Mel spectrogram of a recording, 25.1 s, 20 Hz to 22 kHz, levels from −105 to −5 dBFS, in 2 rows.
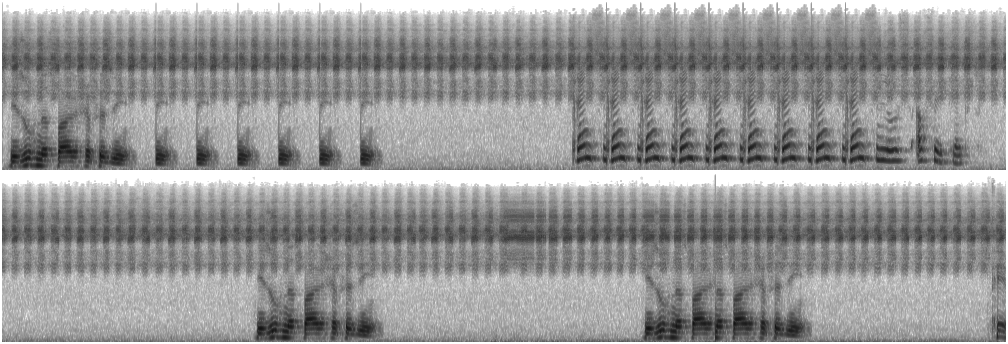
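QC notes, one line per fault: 1.92–4.99 s: repeated frames. The same 512 ms block plays six extra times, adding 3.07 s. It is heard as a looping stutter. The decoder receives identical compressed data again and replays it.
7.55–10.96 s: repeated frames. A 426.7 ms block plays eight extra times, adding 3.41 s. The loop is quicker.
21.46–21.97 s: repeated frames. One extra play of a 512 ms block adds 0.51 s and is heard as a single jump back.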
